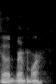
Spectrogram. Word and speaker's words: Celebrimbor: Yes, that's Celebrimbor. How's that pronounced? Celebrimbor. Okay, I got it pretty close.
